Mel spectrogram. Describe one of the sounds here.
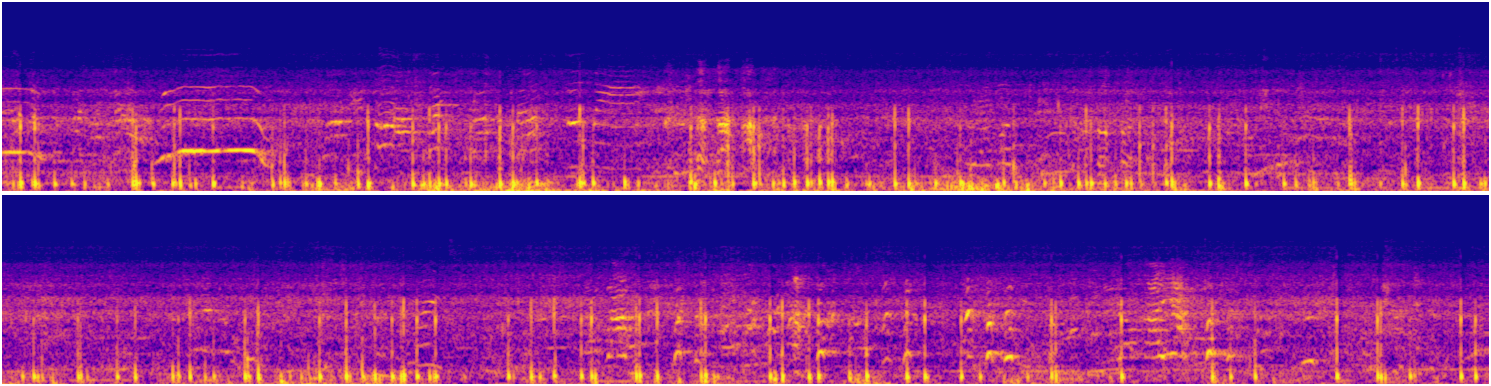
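Water splashes and churns loudly around swimmers.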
